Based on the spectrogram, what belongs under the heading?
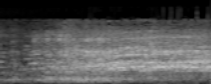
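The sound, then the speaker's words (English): Members of the press cheering and clamoring together, a dense, loud roar of many voices that swells in the first moment and then holds steady for about two seconds. “That's the press cheering.”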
